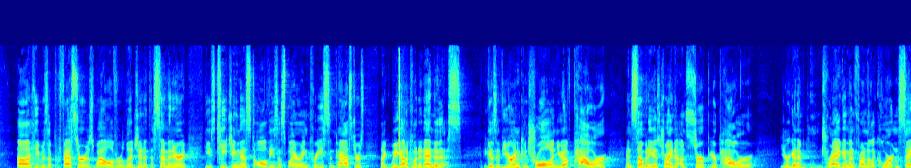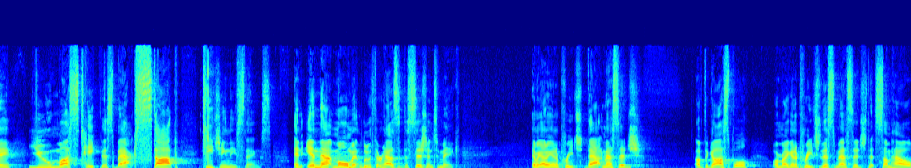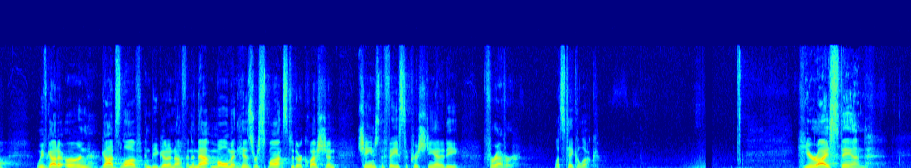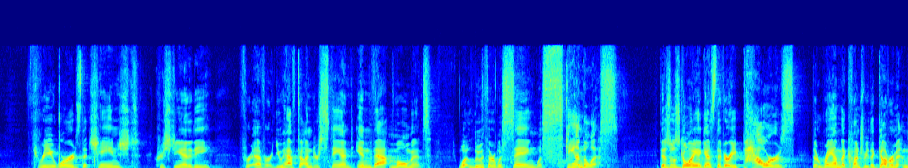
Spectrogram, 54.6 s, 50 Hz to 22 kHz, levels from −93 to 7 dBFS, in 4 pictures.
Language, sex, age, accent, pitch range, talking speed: English, male, 30-49, American, 145-195 Hz, 180 wpm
